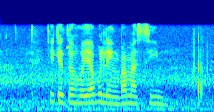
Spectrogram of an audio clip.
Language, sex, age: Southern Sotho, female, 25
